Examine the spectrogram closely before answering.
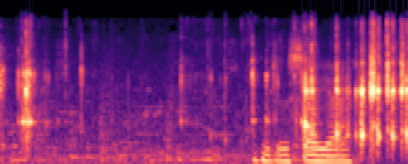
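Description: Pills rattle inside a plastic bottle.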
